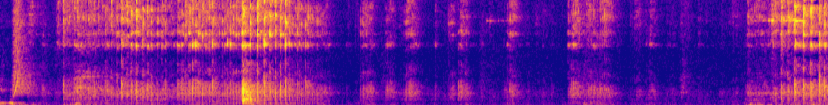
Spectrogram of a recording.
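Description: Small plastic ball rolling and rattling across a ceramic tile floor, with one sharp knock about two and a half seconds in. Fainter scattered taps follow.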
